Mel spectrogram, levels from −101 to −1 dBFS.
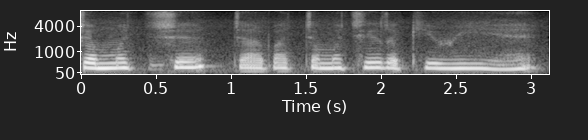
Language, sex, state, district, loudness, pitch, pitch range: Hindi, female, Karnataka, Bangalore, -17 LUFS, 195 Hz, 175-205 Hz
